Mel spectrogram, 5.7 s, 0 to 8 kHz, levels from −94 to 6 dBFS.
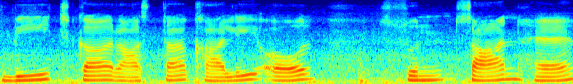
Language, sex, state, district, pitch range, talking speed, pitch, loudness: Hindi, male, Uttar Pradesh, Lalitpur, 130-160 Hz, 75 wpm, 145 Hz, -17 LUFS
